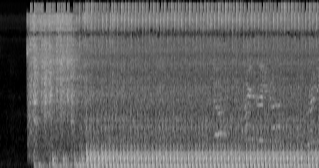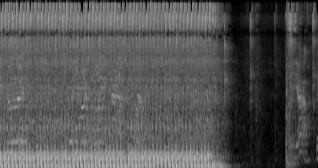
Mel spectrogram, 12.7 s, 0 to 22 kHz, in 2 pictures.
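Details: 2009 Honda TRX450R single after replacing flattened, worn carburetor O-rings with a mid-body jet block kit to cure bogging and stalling, started with no throttle: fires straight up, steady even thump, no bog, clean shutoff.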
